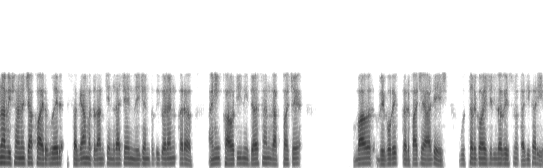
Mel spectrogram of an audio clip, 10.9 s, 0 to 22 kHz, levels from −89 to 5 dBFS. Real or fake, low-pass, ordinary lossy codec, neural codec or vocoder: fake; 3.6 kHz; none; codec, 16 kHz, 1.1 kbps, Voila-Tokenizer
